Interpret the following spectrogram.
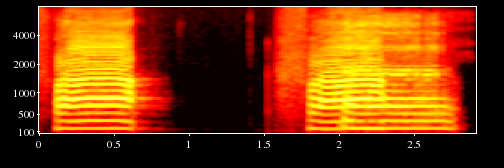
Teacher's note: নিচের ঠোঁটের পেট, উপরে দুই দাঁতের আগায় লাগাবো, লাগিয়ে এই যে হালকা ফাঁকা দেখতে পাচ্ছেন না, ওইটা দিয়ে বাতাস বের হবে।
